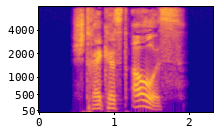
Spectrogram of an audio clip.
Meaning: second-person singular subjunctive I of ausstrecken
- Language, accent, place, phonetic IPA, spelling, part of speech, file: German, Germany, Berlin, [ˌʃtʁɛkəst ˈaʊ̯s], streckest aus, verb, De-streckest aus.ogg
